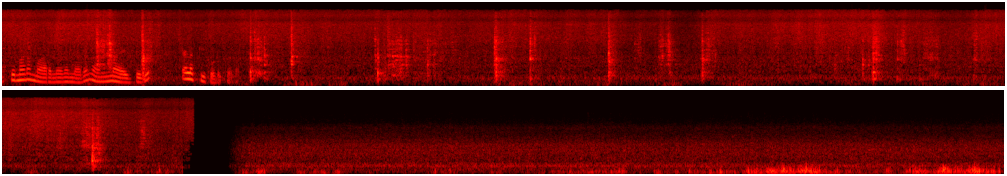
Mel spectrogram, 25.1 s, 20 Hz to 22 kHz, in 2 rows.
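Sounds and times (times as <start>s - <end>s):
food sizzling in hot oil: 0.0s - 15.0s
spoon scraping against pan: 1.2s - 2.0s, 3.0s - 3.9s, 4.6s - 9.1s, 10.2s - 14.5s.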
